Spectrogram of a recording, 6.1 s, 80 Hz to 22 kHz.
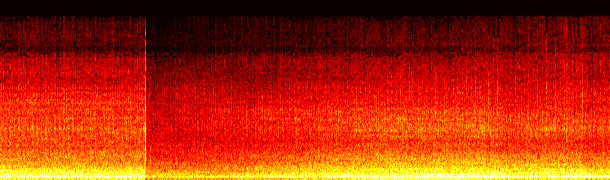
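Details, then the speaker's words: Replacement single-cylinder engine in a John Deere D110 lawn tractor, after an engine swap for a blown engine, running about 10 minutes: smooth, even idle with a steady pitch, no knocks or misses; owner may adjust valves for slight noise; normal idle. "Gave us a little puff of smoke at startup, but it's not smoking now. I'm really pleased. The engine sounds good."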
